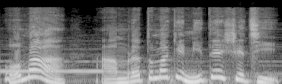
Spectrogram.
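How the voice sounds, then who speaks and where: A man's voice: sits high, wildly swooping pitch, brisk, over loud music. A man voicing a selfish grown son in a moral cartoon, coaxing and pleading with his mother. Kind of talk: Bengali moral cartoon dialogue.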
